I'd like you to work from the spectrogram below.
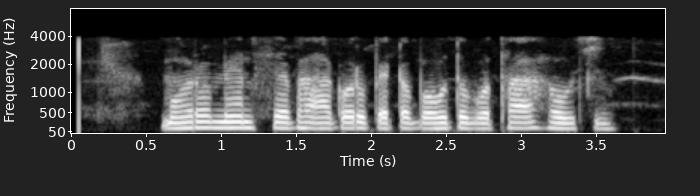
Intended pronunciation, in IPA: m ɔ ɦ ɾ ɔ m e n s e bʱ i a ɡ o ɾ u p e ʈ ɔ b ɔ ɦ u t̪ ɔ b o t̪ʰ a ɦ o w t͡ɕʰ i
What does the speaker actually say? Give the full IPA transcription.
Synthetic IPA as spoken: m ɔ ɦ ɾ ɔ m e n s e bʱ a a ɡ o ɾ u p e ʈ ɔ b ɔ ɦ u t̪ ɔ b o t̪ʰ a ɦ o w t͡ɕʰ i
